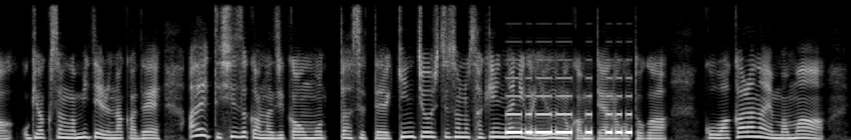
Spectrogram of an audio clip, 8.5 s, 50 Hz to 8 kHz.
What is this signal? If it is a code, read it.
Morse code, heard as electronic beeps, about 24 wpm, 510 Hz, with speech in Japanese. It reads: YES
